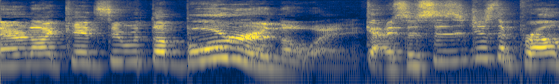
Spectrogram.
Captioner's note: none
